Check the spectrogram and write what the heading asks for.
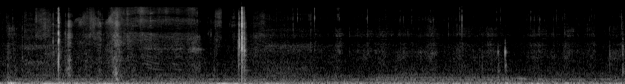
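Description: Handling of a baitcasting rod and reel: a few sharp clicks, the loudest about two and a half seconds in, over a faint low hum.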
